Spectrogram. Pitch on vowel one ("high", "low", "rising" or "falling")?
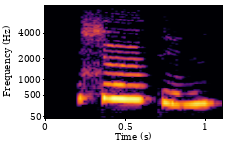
high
